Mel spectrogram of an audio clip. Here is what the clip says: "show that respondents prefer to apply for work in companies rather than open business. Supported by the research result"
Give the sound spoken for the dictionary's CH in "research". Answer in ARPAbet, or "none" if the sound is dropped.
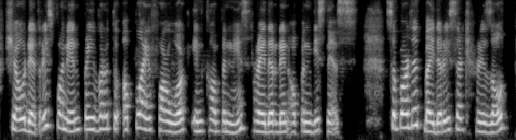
CH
